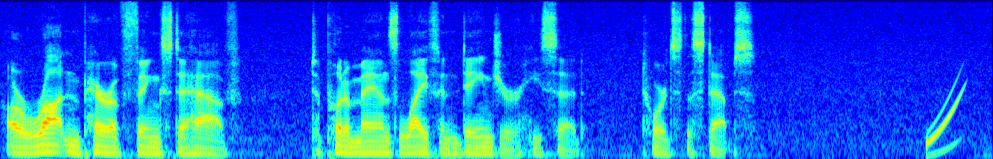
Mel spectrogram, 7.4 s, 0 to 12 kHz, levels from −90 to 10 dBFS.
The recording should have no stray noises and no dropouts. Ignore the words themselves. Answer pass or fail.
fail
